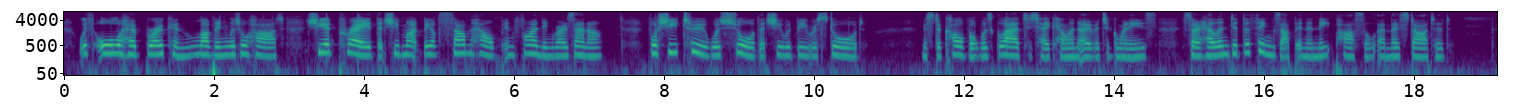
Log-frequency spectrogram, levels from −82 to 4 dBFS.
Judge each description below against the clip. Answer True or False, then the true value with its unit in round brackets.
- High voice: True (225 Hz)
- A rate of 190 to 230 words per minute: False (165 wpm)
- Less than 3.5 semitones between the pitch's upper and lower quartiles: True (2.9 semitones)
